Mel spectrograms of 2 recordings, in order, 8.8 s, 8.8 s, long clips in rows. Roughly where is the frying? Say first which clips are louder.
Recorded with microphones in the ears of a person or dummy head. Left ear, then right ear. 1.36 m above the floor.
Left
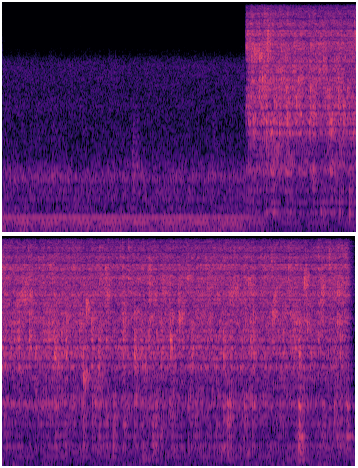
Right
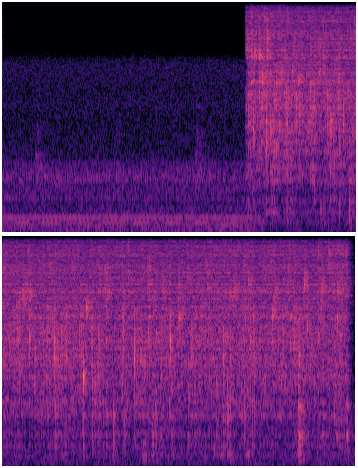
Left 1 dB; right.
